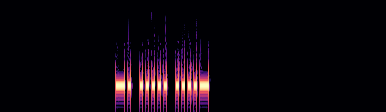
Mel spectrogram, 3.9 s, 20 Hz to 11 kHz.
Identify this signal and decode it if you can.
Morse code, heard as a keyed tone, about 40 wpm, 700 Hz. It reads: N54
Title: Common Cut Numbers - 3-Digit 40wpm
